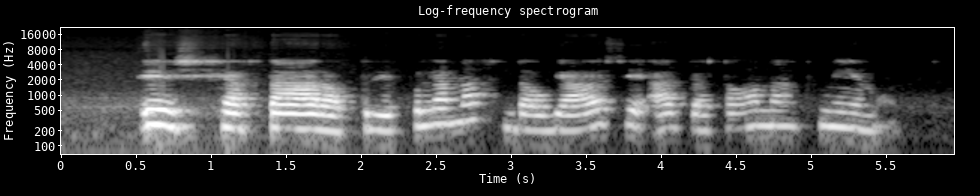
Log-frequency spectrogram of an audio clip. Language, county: Lithuanian, Kaunas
